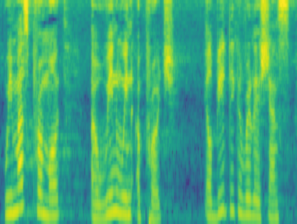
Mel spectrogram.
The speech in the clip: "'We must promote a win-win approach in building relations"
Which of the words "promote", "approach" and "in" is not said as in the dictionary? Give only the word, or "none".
in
